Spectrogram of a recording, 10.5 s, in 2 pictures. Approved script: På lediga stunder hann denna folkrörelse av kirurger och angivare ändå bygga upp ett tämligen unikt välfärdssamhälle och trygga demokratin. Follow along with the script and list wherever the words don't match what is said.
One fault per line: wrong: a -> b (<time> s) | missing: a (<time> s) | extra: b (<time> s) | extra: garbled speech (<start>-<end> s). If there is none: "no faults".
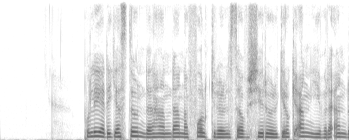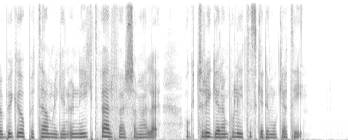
extra: den politiska (8.5 s)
